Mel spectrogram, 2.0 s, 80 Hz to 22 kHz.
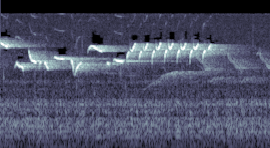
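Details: Wren in Japan, 8 May 2014, singing freely while bathed in morning sunlight; a very high, rapid, tinkling run of notes with fast trills, shifting pitch, above a soft low rumble.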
